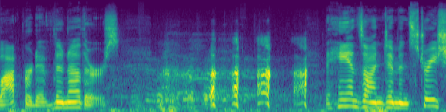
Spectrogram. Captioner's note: soldiers laughing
